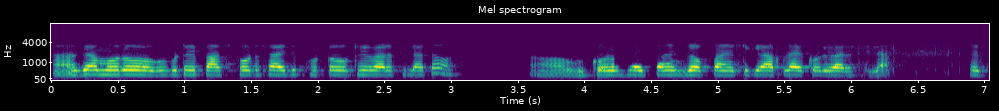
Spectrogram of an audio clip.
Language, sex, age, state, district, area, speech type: Odia, female, 60+, Odisha, Kandhamal, rural, conversation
